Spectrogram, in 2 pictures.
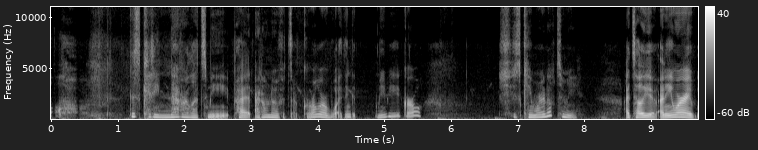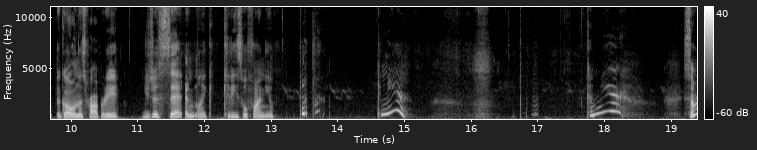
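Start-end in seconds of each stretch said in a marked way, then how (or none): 0.1-3.0 hushed whisper near a shy cat. Real, not acted. 13.5-18.4 very high coaxing call; pet talk. Real, not acted. Calling the cat.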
